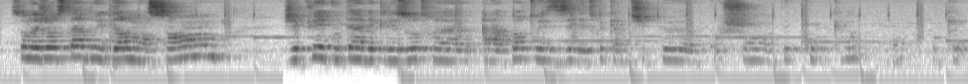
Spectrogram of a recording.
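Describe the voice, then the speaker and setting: A woman's voice: on the high side, dark tone. A woman on a reality show, talking to the camera in casual slang and gossiping about other contestants. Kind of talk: confessional to camera. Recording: echoey room, from far off, music behind.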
